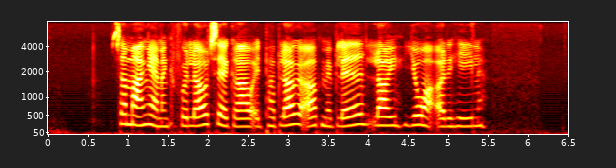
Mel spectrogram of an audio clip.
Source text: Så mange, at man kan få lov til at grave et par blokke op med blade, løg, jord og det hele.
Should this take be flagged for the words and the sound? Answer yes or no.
no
